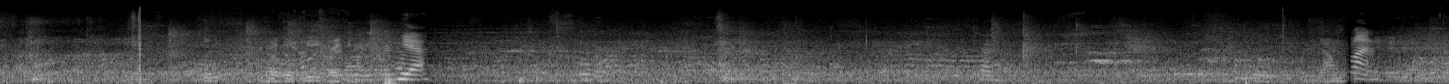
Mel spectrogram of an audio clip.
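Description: Many voices murmur in a large echoing hall.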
